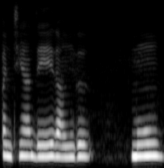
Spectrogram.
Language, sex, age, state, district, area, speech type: Punjabi, female, 18-30, Punjab, Ludhiana, urban, spontaneous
